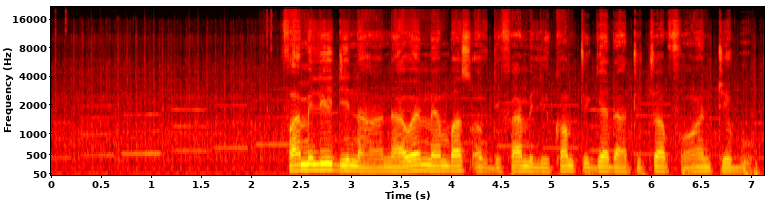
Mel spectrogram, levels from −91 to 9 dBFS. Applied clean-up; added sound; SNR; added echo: none; Wind instrument, woodwind instrument + Engine / Mechanisms; 18 dB; none.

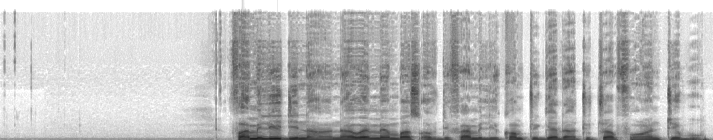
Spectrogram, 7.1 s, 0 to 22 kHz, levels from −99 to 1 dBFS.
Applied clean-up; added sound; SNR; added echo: none; none; none; none.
